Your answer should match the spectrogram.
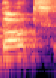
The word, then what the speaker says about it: Boot: So send them to my website, just Arnoud Boot, Dutch pronunciation, Arnoud with an D, Boot with an T, Boot in English, arnoudboot.nl, and you have it all together.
